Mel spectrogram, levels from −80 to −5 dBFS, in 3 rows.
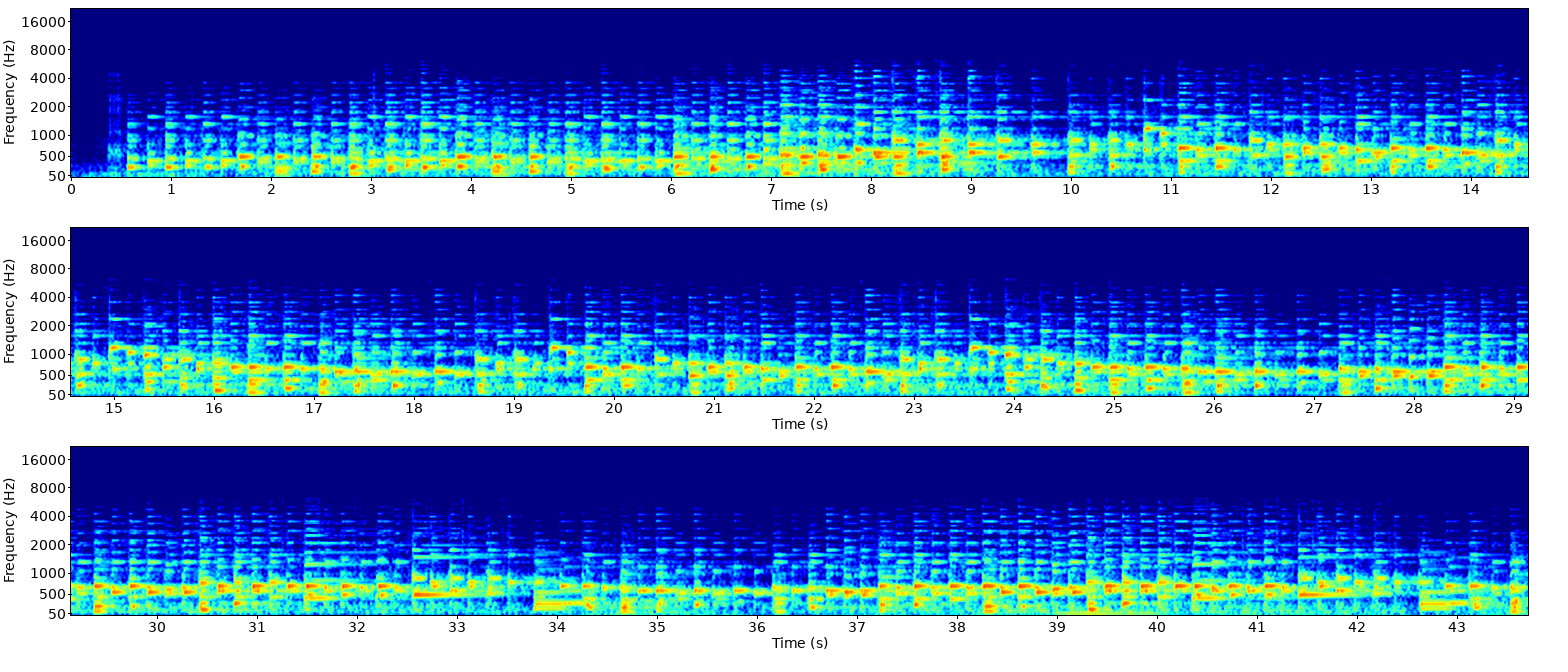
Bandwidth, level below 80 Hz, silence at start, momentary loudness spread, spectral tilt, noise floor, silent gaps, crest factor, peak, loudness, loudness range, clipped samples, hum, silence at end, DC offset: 6.4 kHz; -52 dBFS; 0.35 s; 8 LU; -9.5 dB/octave; -50 dBFS; none; 18 dB; -8 dBFS; -28 LUFS; 4 LU; under 0.1%; none; 0 s; under 0.1%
